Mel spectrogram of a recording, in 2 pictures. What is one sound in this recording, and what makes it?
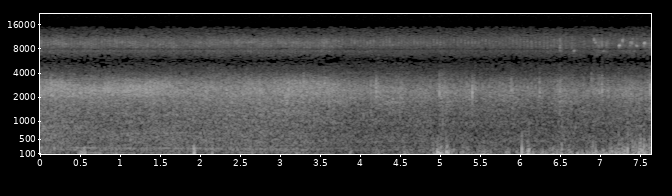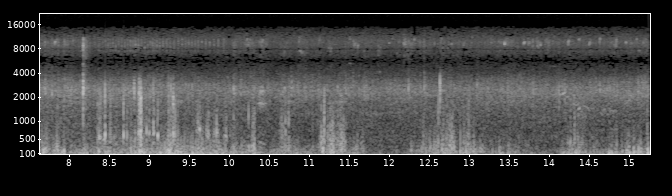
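Wind gusts roughly against the microphone outdoors.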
